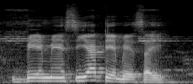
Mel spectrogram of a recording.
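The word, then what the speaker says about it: Bemisia tabaci: ठीक है, आप लोग लिख लेंगे टेबेसाई। थोड़ा सा आप सही से लिख लेंगे, कोई दिक्कत नहीं, हम सही बोल रहे हैं, आप उच्चारण को ध्यान पे रखना बस।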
